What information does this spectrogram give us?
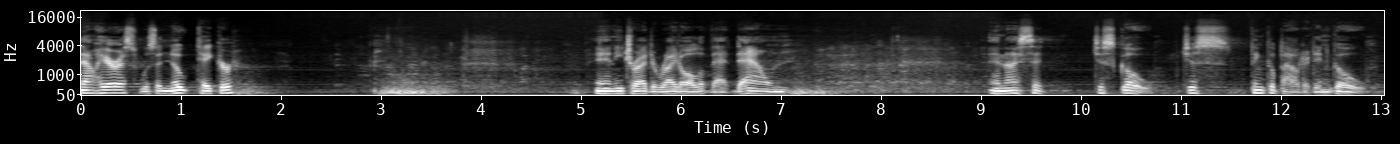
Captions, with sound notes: Now, Harris was a note taker (audience laughing) and he tried to write all of that down. (audience laughing) And I said just go, just think about it and go.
